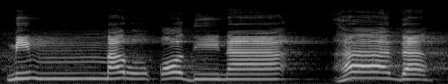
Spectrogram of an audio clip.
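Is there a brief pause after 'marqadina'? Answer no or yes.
yes. A brief stop without breath follows 'marqadina'. The speaker calls it right. "Berhenti sejenak tanpa bernafas"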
